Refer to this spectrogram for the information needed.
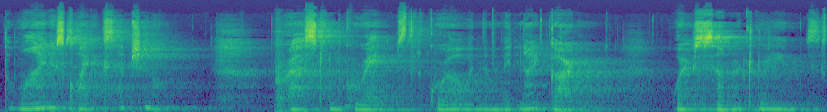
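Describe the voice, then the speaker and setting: A woman's voice: low-pitched, flat delivery, slow pace, a little hiss or hum. A woman voicing a courtly, sly male fae lord in a purring, coaxing whisper for an ASMR fantasy story. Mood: sly, tempting. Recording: long reverb over music bed.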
